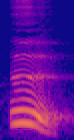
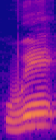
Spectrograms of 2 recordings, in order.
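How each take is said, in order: First: The lips stay rounded without opening. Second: The rounded vowel glides open toward e. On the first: The speaker calls it right. "입 모양을 벌리지 말고" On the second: The speaker calls it wrong. "우리말로 왜 내지는 왜 이렇게 발음하면 안 돼요"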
